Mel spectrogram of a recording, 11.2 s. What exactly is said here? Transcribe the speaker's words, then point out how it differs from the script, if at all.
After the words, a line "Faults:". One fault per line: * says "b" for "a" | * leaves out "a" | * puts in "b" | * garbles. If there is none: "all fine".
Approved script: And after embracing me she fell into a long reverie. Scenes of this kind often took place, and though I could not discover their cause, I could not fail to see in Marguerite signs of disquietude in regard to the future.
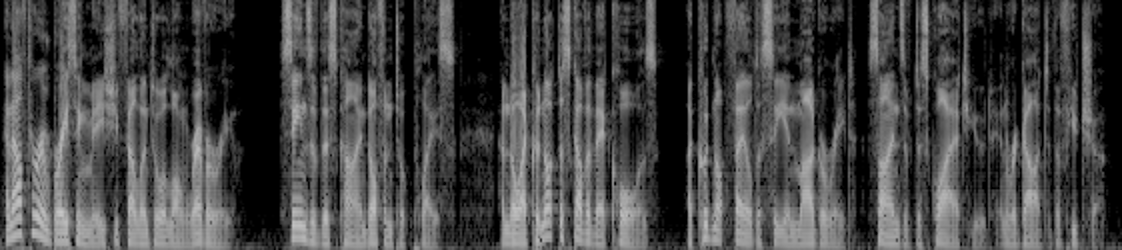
And after embracing me she fell into a long reverie. Scenes of this kind often took place, and though I could not discover their cause, I could not fail to see in Marguerite signs of disquietude in regard to the future.
Faults:
all fine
